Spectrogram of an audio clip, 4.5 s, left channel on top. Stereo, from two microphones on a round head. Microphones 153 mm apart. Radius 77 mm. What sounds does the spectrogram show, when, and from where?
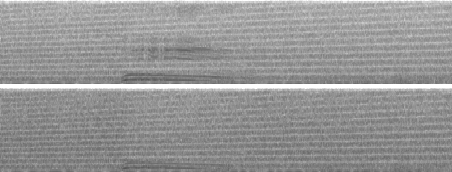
0.0 s a drone: 35° right (ahead or behind); by 4.5 s 30° right (ahead or behind)
1.2 s a scream: 70° left (ahead or behind)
